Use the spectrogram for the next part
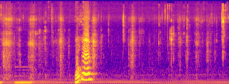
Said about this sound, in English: I'm going to take one more raw bite, naked bite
